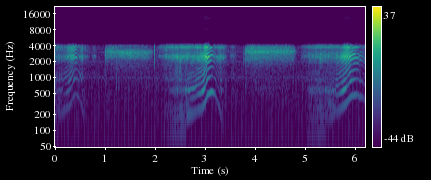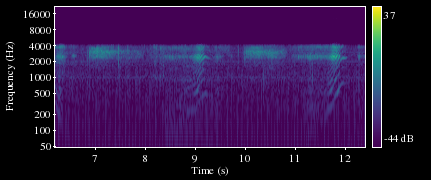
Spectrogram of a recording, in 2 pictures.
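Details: Squeaky snoring during a nap: high-pitched whistling sounds rising and falling with slow breaths, about 22 a minute, over a steady hiss.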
